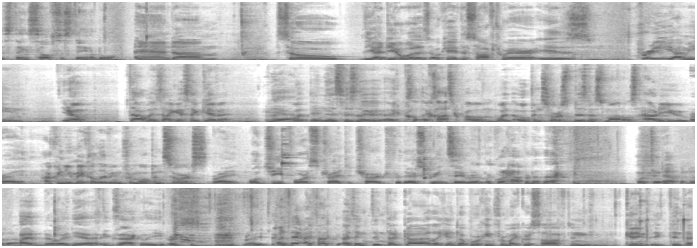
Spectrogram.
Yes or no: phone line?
no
